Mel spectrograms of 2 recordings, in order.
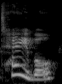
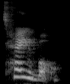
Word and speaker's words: table: have a vowel sound silent e knows this too so in the word table he makes the consonant L have a new sound the new sound is a schwa sound and it comes right before the L so I'm going to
